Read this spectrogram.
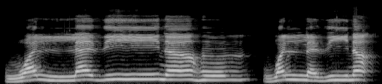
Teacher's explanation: اس ذال کو ہم ایک الف کے برابر لمبا کریں گے، کیونکہ یہاں پر یا مدہ ہے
